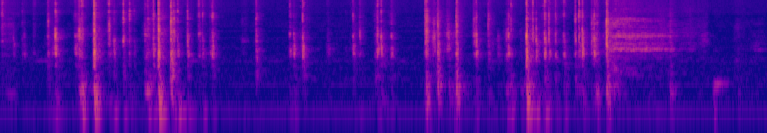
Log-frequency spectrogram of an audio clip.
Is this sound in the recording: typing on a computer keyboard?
yes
